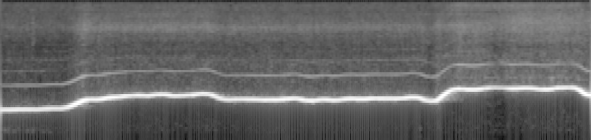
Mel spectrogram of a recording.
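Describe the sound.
A clear whistled melody from a movie score, sustained, sliding notes stepping up and down in an eerie, theme-like tune, carried alone with no talking for about three seconds.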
